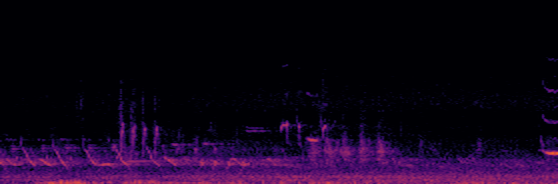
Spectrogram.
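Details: A male Baltimore Oriole, seen on a morning at a local park patch, gives a quick run of clear, down-slurred whistled notes, then fainter chirps, over a low rumble and soft music.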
